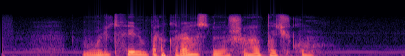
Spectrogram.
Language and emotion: Russian, sad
